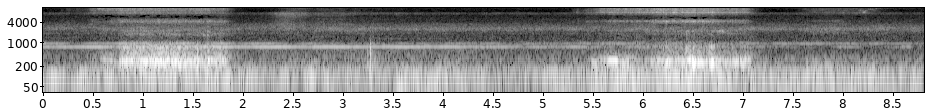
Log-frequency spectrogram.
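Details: Dog snoring that continues even after waking: two soft, rattly snoring breaths about five seconds apart over a faint steady room hum.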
